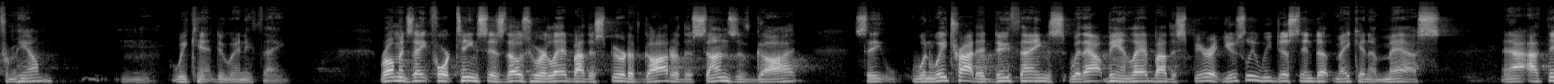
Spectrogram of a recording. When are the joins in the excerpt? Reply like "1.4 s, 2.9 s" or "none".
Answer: none

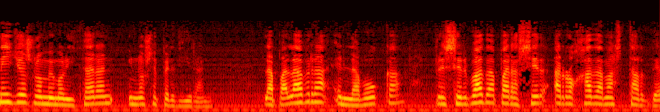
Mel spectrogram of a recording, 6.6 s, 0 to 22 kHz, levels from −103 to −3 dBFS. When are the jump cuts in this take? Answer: 2.5 s, 4.2 s

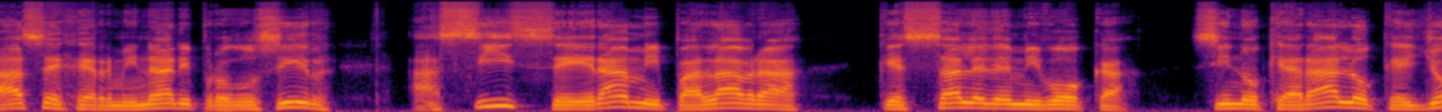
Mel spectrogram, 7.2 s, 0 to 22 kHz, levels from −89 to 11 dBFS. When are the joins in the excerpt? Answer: 1.9 s, 5.9 s

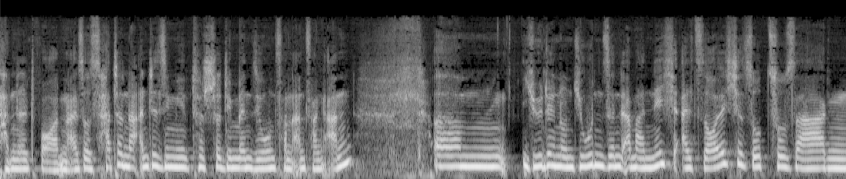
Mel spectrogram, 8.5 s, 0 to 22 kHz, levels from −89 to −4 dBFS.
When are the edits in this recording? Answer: none

